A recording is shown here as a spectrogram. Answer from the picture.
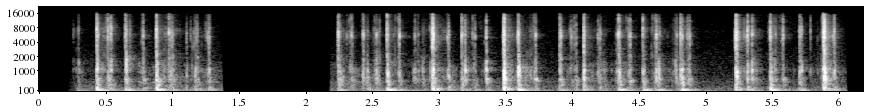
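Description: Computer keyboard typing: a short run of quick key clicks, a pause of under a second, then a longer run of clicks.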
